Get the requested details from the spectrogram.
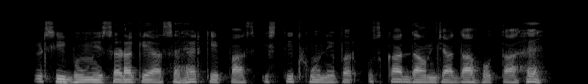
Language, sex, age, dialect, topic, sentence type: Hindi, male, 25-30, Garhwali, agriculture, statement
